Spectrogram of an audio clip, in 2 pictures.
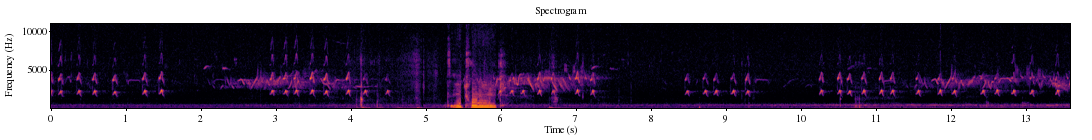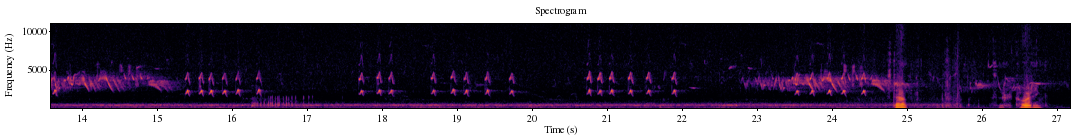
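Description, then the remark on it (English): Crossbill calls from a bird at the edge of a clearing: short, sharp, high-pitched 'toop' notes come in quick clustered bursts throughout, repeating steadily over a low background rumble, while a man briefly speaks partway through. “So recording, I hear a crossbill tooping here, right on the edge of the clearing, and I can see the bird silhouetted.”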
